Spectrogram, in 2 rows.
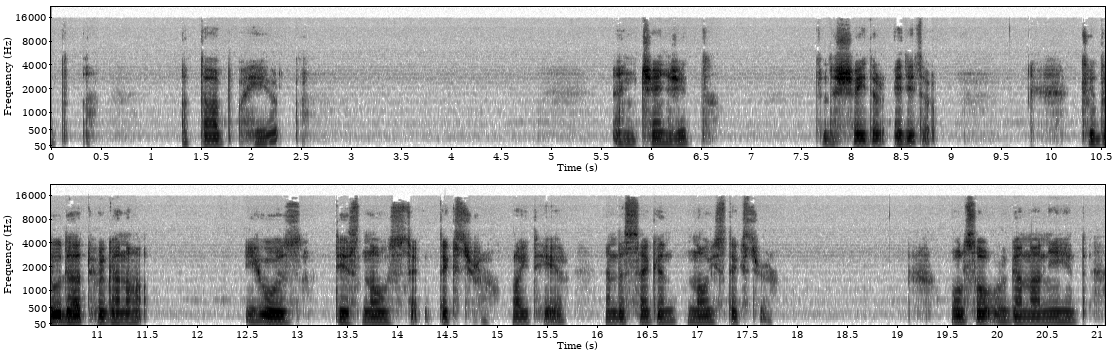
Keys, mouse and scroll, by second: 2.7-21.0 drag.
